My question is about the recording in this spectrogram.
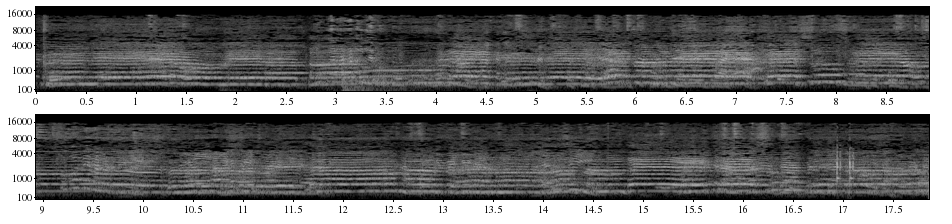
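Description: Women singing a Haryanvi jakdi folk song together, a steady chant-like melody carried on without a break.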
